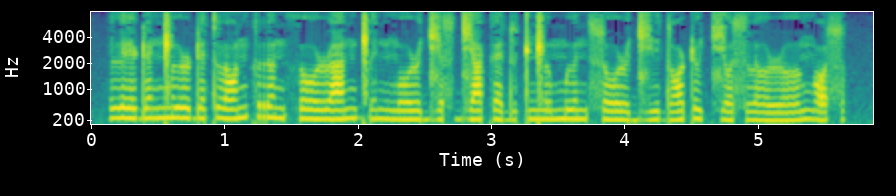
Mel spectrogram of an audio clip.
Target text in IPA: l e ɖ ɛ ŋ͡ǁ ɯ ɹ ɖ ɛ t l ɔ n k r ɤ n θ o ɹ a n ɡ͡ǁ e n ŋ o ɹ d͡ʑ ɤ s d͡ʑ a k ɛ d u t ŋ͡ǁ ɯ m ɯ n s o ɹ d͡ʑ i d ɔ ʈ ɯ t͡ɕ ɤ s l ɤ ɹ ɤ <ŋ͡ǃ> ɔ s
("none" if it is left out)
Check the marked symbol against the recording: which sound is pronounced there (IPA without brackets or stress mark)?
ŋ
